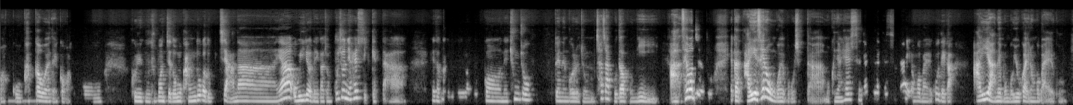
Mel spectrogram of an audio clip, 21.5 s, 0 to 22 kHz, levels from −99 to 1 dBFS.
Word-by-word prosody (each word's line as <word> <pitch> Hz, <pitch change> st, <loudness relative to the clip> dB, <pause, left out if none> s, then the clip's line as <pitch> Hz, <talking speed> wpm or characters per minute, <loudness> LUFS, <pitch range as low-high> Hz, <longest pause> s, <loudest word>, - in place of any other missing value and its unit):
같고 140 Hz, -4 st, -10 dB
가까워야 160 Hz, -3 st, 0 dB
될 135 Hz, +1 st, -10 dB
것 135 Hz, -, -7 dB
같고. 135 Hz, +2 st, -15 dB, 0.5 s
그리고 150 Hz, -3 st, -4 dB
2 145 Hz, +2 st, -11 dB
번째 160 Hz, -2 st, -1 dB
너무 150 Hz, +2 st, -1 dB
강도가 175 Hz, +3 st, +1 dB
높지 140 Hz, -2 st, -4 dB
않아야 155 Hz, -, +2 dB
오히려 180 Hz, +3 st, +3 dB
내가 145 Hz, -1 st, -5 dB
좀 145 Hz, 0 st, -9 dB
꾸준히 240 Hz, -, +1 dB
할 265 Hz, +5 st, +3 dB
수 275 Hz, -, -7 dB
있겠다. -, -, -9 dB, 0.5 s
그래서 170 Hz, -3 st, -5 dB
그런 -, -, -11 dB, 0.6 s
조건에 155 Hz, -, -6 dB
충족되는 200 Hz, -7 st, -5 dB
거를 150 Hz, 0 st, -5 dB
좀 130 Hz, -1 st, -12 dB
찾아보다 195 Hz, -, 0 dB
보니 145 Hz, +2 st, -6 dB, 0.2 s
아, -, -, +5 dB
3 280 Hz, +4 st, +7 dB
번째는 440 Hz, +12 st, +6 dB
또 430 Hz, +1 st, -12 dB, 0.4 s
약간 -, -, +3 dB
아예 230 Hz, +2 st, +10 dB
새로운 260 Hz, -, +7 dB
거 145 Hz, -, -2 dB
해 145 Hz, -, -4 dB
보고 -, -, -12 dB
싶다. -, -, -5 dB
뭐 -, -, -10 dB
그냥 145 Hz, 0 st, -7 dB
헬스나 210 Hz, -1 st, -4 dB, 0.2 s
필라테스나 235 Hz, -, -11 dB, 0.2 s
이런 -, -, -9 dB
거 155 Hz, -, -5 dB
말고 145 Hz, +9 st, -7 dB
내가 145 Hz, 0 st, -2 dB, 0.4 s
아예 210 Hz, +6 st, +6 dB
안 155 Hz, -, +4 dB
해 155 Hz, -, 0 dB
본 135 Hz, 0 st, -6 dB
거. 135 Hz, -, -6 dB
요가 145 Hz, -1 st, +1 dB
이런 145 Hz, 0 st, -6 dB
거 145 Hz, -, -5 dB
말고. 160 Hz, +2 st, -7 dB
155 Hz, 305 characters per minute, -21 LUFS, 145-210 Hz, 0.6 s, 아예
